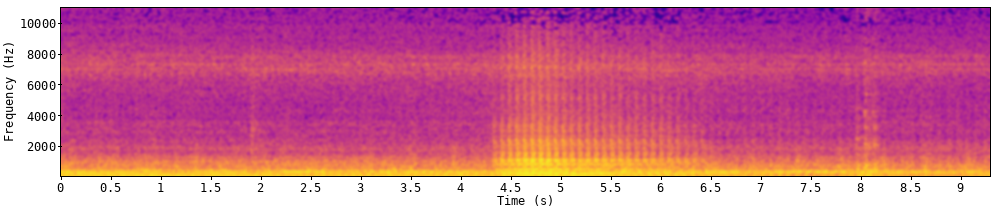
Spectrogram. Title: Miele W 5963 washing machine noise problem when spinning Part 2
